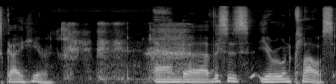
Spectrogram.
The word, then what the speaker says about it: Jeroen Claus: here and this is your Owen Klaus is that is that the right pronunciation of your name yeah that's much better than the English do it here see ya I'm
